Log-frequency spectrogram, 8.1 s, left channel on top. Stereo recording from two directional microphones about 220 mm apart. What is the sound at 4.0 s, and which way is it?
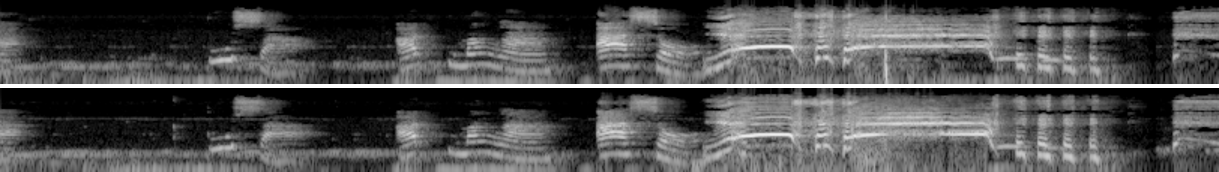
Speech, 15° left (ahead or behind).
